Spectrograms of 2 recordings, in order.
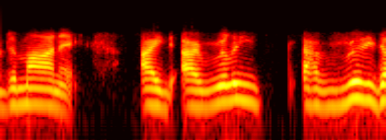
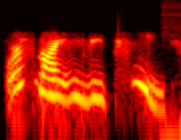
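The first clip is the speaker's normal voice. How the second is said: alarmed surprise; 6 semitones higher than usual. Retold or imitated. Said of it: "And I was like".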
